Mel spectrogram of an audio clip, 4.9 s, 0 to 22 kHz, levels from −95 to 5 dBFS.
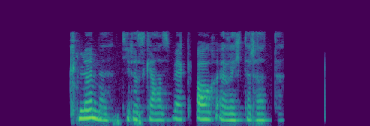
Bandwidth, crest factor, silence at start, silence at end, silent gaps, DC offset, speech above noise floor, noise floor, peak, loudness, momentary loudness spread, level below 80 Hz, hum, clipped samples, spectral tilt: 8 kHz; 20 dB; 0.95 s; 1.15 s; 2.56-2.60 s; under 0.1%; over 66 dB; under -90 dBFS; -8 dBFS; -25 LUFS; 13 LU; -60 dBFS; none; under 0.1%; -5.5 dB/octave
